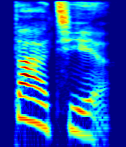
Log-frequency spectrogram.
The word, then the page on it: 大姐: dà jiě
